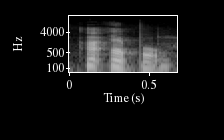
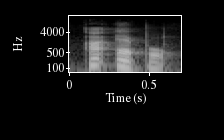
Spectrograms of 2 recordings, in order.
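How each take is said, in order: Both takes have the same delivery.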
